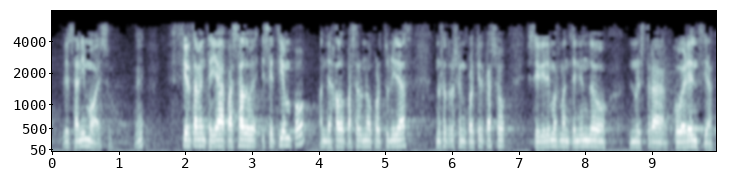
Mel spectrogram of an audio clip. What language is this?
Spanish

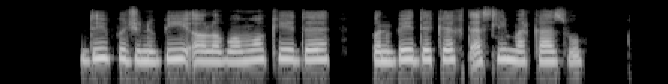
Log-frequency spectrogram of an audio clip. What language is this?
Pashto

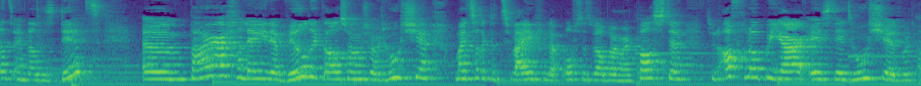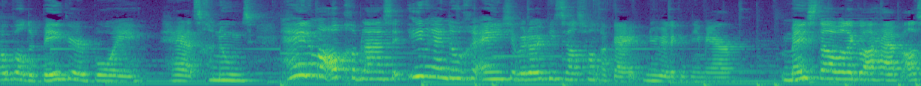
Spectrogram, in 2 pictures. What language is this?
Dutch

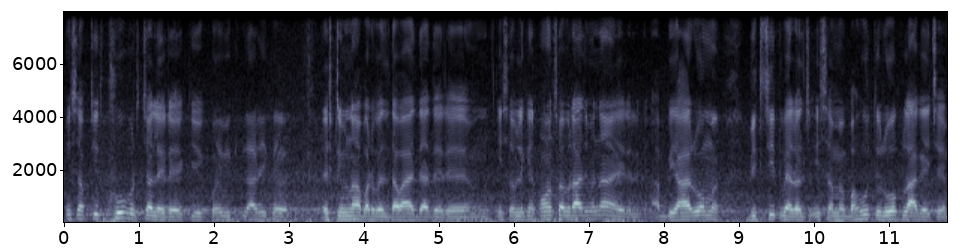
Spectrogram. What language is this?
Maithili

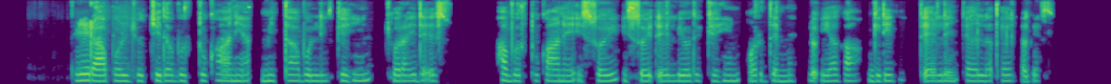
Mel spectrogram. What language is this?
Wolaytta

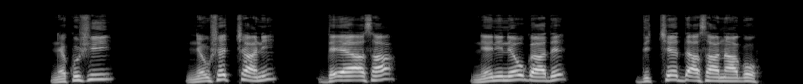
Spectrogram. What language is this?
Dawro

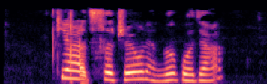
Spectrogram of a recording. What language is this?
Chinese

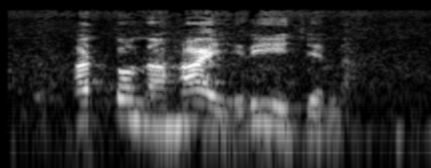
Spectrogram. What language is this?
Nüpode Huitoto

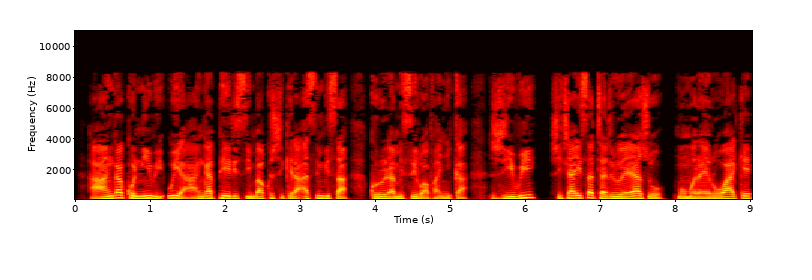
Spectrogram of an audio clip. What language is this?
Shona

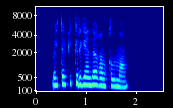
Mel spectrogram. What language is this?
Uyghur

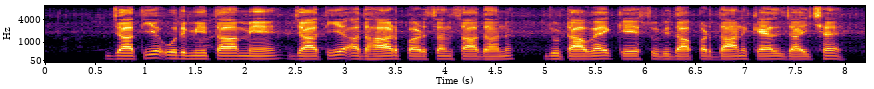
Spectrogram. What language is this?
Maithili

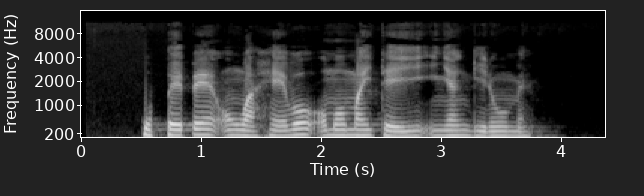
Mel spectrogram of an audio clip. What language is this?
Guarani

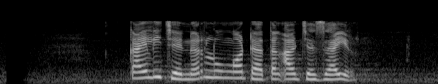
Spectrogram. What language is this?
Javanese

